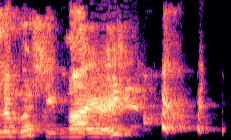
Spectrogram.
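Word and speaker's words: Labosshy Mayooran: Oh my God, not Sri, it's Laboshi Myron. I'm thinking about my hotmail. Labo, do you want to spell that?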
